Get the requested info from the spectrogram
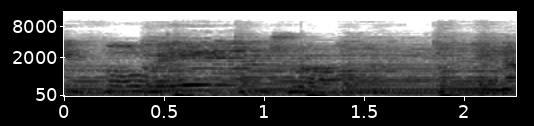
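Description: Live acoustic guitar with a man singing a held, wavering note over the strumming in a folk-blues song.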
